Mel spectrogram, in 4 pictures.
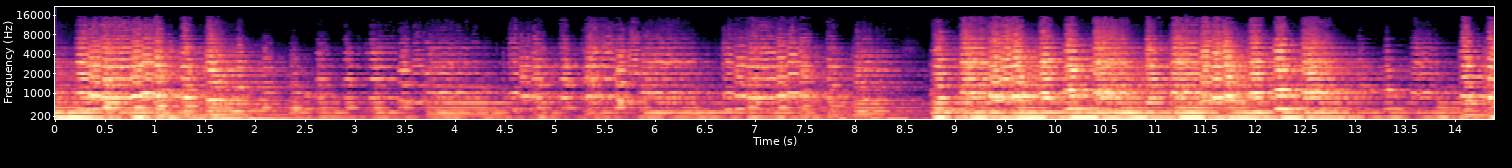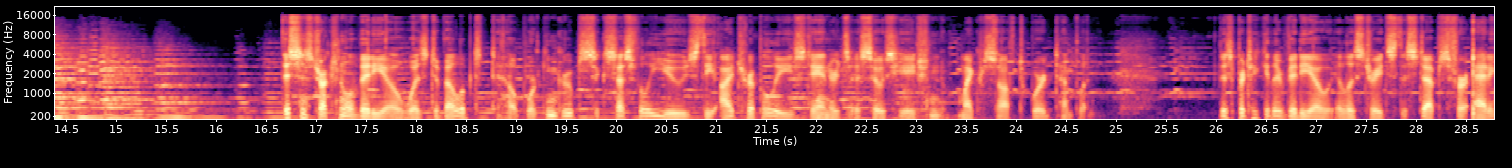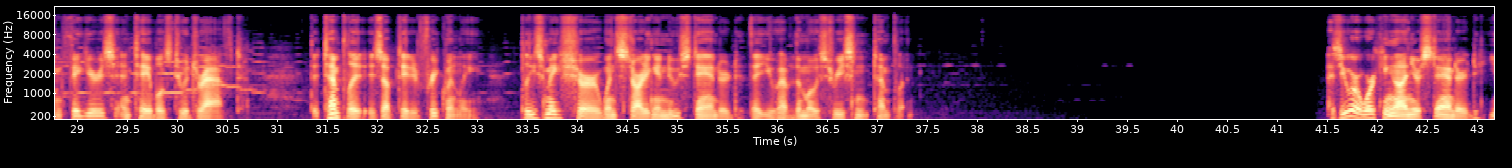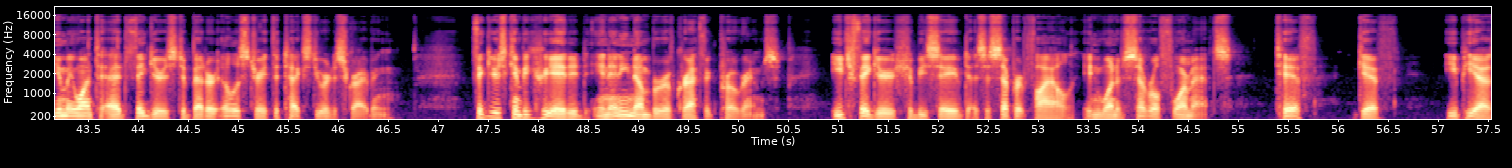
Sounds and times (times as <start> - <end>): Music: 0.0 - 38.4
Speech: 16.7 - 24.8, 26.0 - 30.7, 31.4 - 37.4, 41.5 - 46.6, 47.4 - 57.5.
